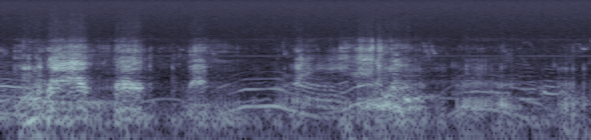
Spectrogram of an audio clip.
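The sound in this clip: Lions snarl, growl and roar over a kill while the pride's cubs and half-grown young push for a place at the carcass. Deep, rumbling snarls overlap continuously at a steady, fairly loud level.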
